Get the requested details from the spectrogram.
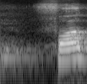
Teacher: निचले होठ के ऊपर के दांत से जोड़ने से फ की ध्वनि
